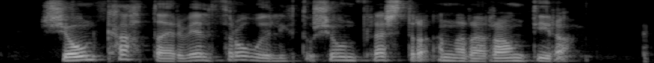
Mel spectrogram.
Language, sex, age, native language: Icelandic, male, 40-49, Icelandic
